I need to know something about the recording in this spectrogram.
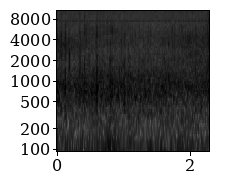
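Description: Near silence, with a faint scattered patter of light rain.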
